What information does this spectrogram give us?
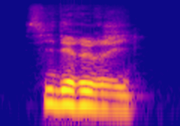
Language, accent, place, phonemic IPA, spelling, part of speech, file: French, France, Lyon, /si.de.ʁyʁ.ʒi/, sidérurgie, noun, LL-Q150 (fra)-sidérurgie.wav
- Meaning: ironworking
